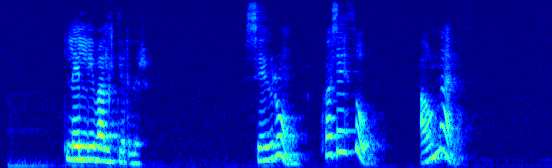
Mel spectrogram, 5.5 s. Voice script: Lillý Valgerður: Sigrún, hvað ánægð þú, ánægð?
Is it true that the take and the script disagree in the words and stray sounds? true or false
true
